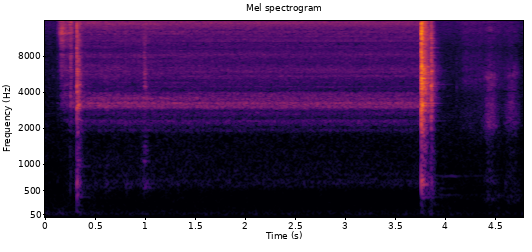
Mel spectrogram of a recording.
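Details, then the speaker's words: Petromax 829 kerosene lantern, pressurized with manometer registering: preheater torch opened after a click gives a clean, steady high hiss for about three seconds, fuel flowing freely, seems to smell of kerosene. Normal preheater torch flow. "So I'm going to pop this open and see what happens. All right, that sounds pretty good to"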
